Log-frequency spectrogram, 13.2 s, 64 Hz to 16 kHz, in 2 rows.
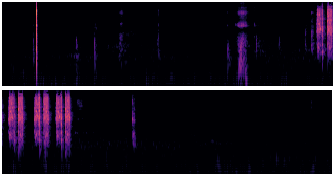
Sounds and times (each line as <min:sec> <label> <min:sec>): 0:06.2 camera takes multiple camera shots 0:08.1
